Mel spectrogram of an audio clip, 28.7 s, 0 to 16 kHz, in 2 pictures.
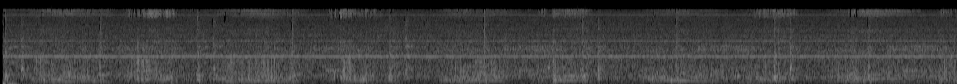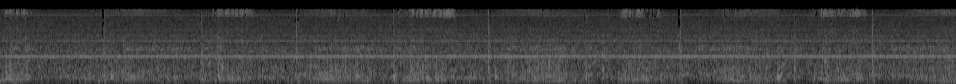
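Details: Snoring pet: soft, rhythmic snoring from a sleeping animal at about 20 breaths a minute, over steady electrical hum.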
